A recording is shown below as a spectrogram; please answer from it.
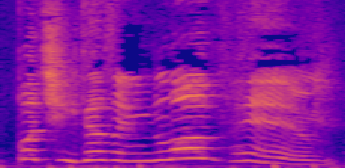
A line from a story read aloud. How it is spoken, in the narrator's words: And all the furries gasp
